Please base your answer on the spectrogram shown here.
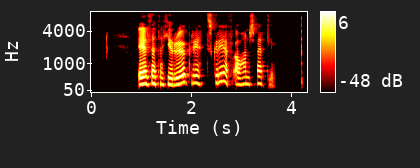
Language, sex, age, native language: Icelandic, female, 40-49, Icelandic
